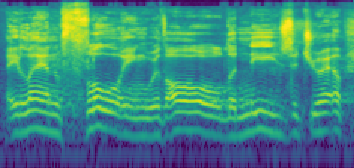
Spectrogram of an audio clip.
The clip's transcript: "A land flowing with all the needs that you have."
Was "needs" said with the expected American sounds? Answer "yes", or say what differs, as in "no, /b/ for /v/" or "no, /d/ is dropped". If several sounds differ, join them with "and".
yes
